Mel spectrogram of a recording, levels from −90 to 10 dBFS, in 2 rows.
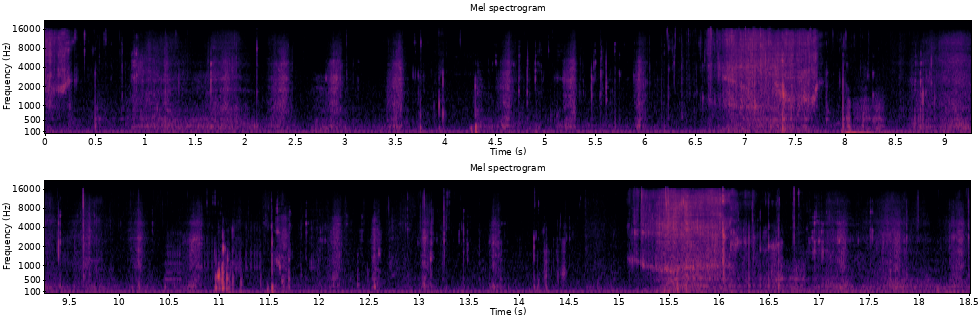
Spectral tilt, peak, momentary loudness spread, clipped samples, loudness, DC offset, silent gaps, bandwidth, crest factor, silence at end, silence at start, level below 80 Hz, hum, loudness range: -2 dB/octave; -20 dBFS; 18 LU; under 0.1%; -47 LUFS; under 0.1%; none; 16.5 kHz; 30 dB; 0 s; 0 s; -60 dBFS; none; 11 LU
